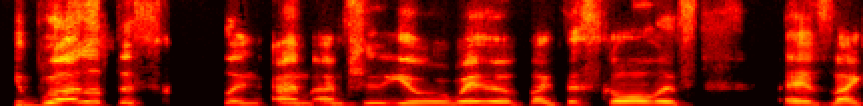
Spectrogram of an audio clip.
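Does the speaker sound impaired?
Yes: cerebral palsy; congenital.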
